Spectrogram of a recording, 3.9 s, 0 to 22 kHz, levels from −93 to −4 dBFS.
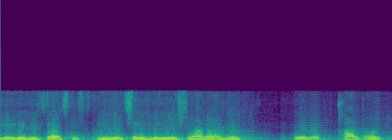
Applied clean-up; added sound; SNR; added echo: neural separator model SepFormer DNS4.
